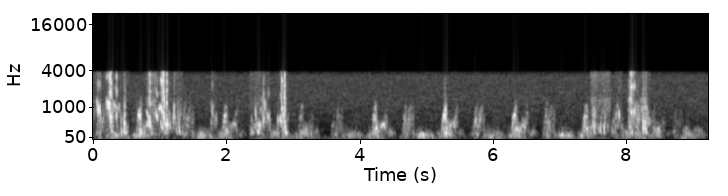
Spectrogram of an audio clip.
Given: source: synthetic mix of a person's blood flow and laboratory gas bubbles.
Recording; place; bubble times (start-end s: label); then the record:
Doppler ultrasound of blood flow; precordium
0.00-0.56 s: bubbles
0.78-1.35 s: bubbles
1.77-1.88 s: bubbles
2.35-2.67 s: bubbles
2.75-2.95 s: bubbles
7.47-7.77 s: bubbles
7.82-7.94 s: bubbles
8.03-8.38 s: bubbles
From the record:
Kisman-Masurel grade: 223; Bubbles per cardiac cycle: several, 3 to 8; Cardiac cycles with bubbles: 10 to 50%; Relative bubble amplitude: loud (0.450 to 0.775); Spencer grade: 2 (many but less than half of the cardiac periods contain bubble signals, singularly or in groups); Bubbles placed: only in the low amplitude regions of the cardiac cycle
